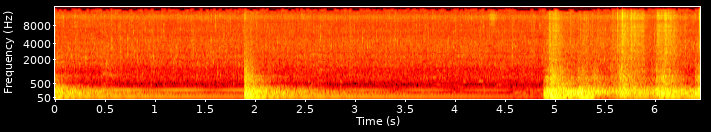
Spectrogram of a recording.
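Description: Traditional Hakka flower-drum percussion: two single deep strikes about two seconds apart, each ringing and slowly dying away, then the ensemble of big drum, gong and cymbals starts playing together near the end.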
